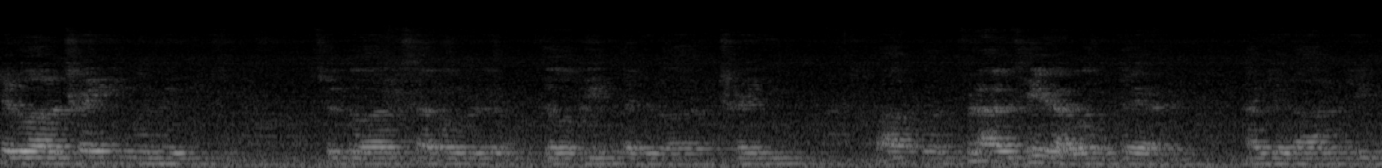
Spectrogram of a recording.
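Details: Man with Parkinson's disease, real clinical sample played by a speech-language pathologist; listeners noted low volume, short simple phrasing and poor respiratory support; the clinician noted no facial expression or body movement; hypokinetic dysarthria.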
